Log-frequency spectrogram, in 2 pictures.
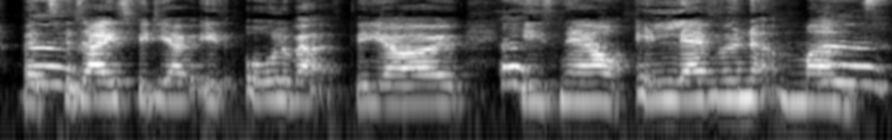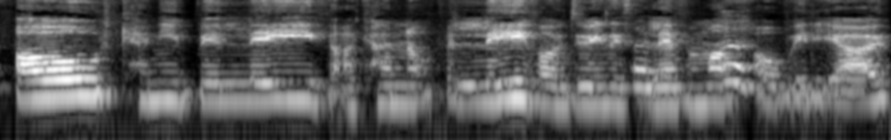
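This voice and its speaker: Speaking with a British accent, a woman uses a fairly high pitch at a moderate pace. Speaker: parenting vlogger. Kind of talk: casual vlog update. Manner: chatty, many fillers.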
